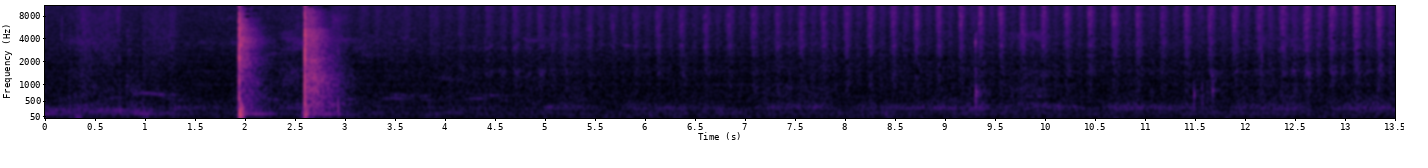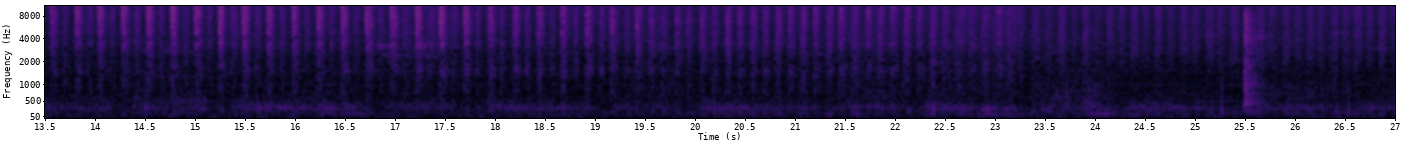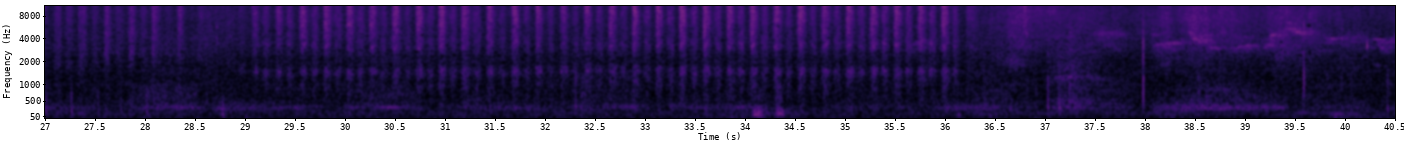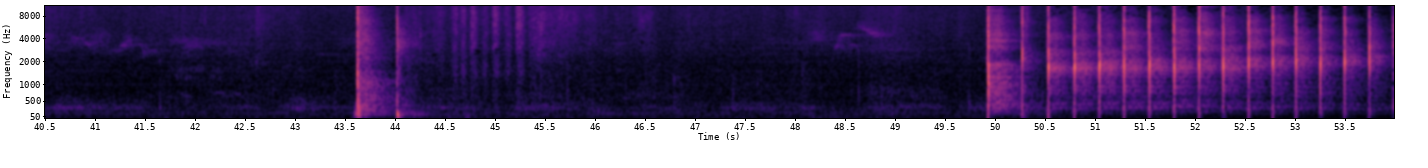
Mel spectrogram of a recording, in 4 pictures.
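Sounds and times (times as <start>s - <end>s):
fingers scratching hair: 4.2s - 36.4s, 44.0s - 45.8s.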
